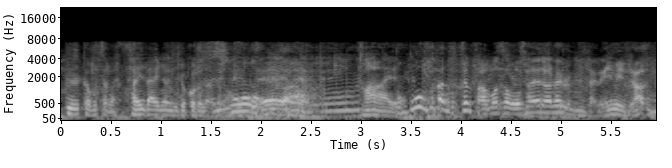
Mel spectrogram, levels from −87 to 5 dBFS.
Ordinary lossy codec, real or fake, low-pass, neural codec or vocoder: none; fake; 7.2 kHz; codec, 24 kHz, 3 kbps, HILCodec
